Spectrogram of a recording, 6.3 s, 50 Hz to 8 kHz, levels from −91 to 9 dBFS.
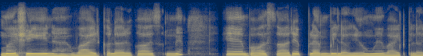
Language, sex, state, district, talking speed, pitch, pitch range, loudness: Hindi, female, Uttarakhand, Tehri Garhwal, 160 wpm, 205 Hz, 195-215 Hz, -15 LUFS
